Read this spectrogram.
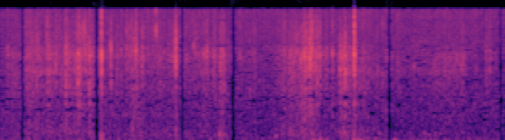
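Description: A hand rubs a cat's fur with a soft rustle.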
